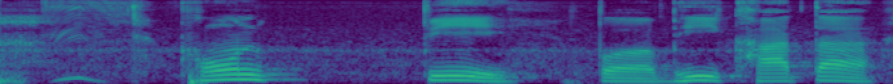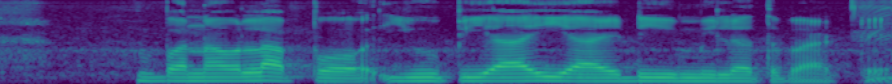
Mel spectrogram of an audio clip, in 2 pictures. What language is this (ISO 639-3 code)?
bho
